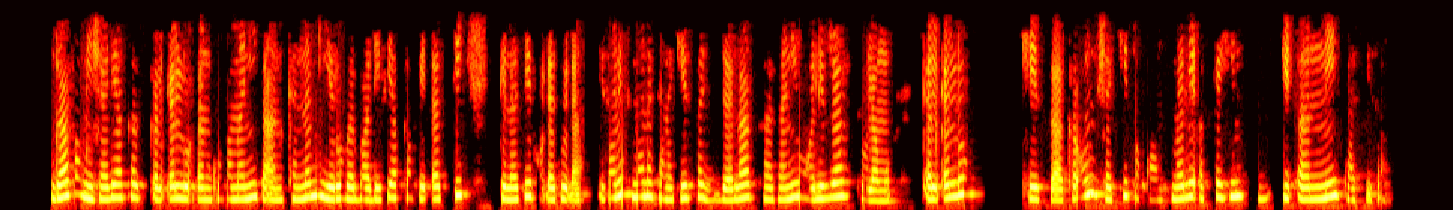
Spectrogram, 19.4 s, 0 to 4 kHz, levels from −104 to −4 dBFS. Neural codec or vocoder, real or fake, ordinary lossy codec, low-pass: none; real; MP3, 32 kbps; 3.6 kHz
